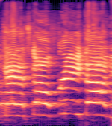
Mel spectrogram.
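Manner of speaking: high, loud charging shout; acted rallying war cry; battle cry. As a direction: yell it as you charge into battle. Acting a soldier's battle charge.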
